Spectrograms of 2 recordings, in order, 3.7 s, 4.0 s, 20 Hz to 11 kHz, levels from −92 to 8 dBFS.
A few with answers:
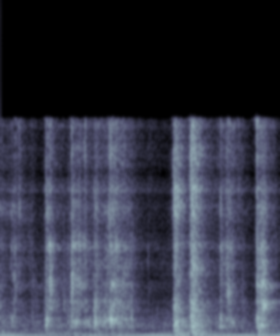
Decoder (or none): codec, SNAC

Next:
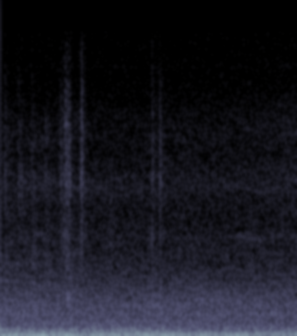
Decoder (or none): none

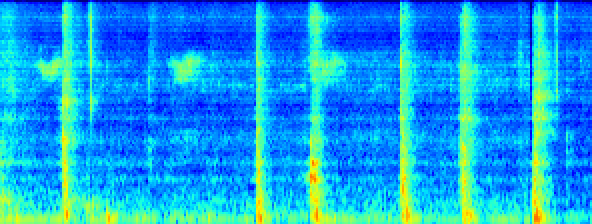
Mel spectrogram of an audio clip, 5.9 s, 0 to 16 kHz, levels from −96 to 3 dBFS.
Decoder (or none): codec, SNAC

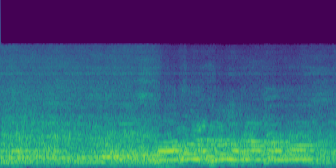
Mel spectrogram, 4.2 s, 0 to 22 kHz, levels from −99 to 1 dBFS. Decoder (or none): codec, SNAC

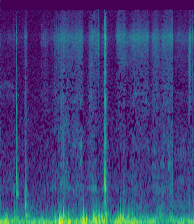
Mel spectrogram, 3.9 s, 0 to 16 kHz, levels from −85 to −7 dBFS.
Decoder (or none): none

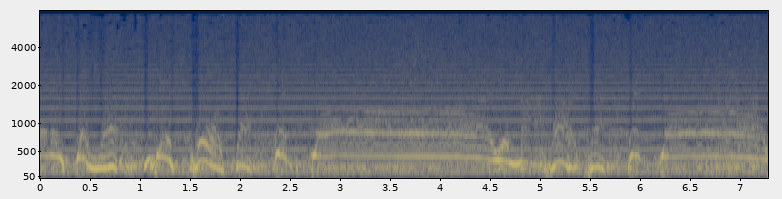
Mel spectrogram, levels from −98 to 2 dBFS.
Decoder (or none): none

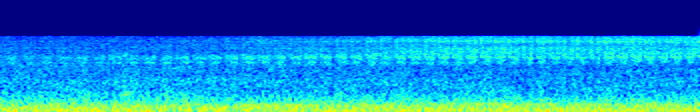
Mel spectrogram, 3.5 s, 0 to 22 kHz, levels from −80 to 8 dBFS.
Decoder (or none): none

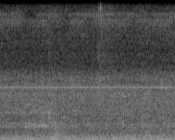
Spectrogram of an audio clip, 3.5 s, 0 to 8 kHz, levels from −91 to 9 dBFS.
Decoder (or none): none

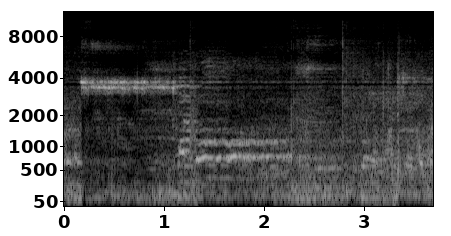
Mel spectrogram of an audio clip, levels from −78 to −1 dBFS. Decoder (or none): codec, SNAC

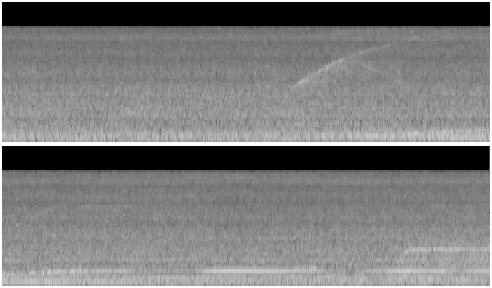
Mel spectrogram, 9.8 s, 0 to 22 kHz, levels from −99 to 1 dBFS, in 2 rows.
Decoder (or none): none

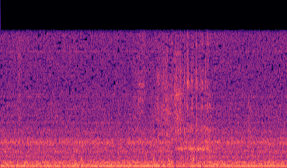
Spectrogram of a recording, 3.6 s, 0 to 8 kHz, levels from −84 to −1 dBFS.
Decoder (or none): none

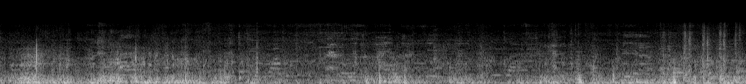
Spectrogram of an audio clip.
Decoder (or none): codec, SNAC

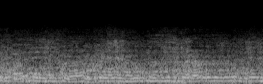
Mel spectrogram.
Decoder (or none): codec, SNAC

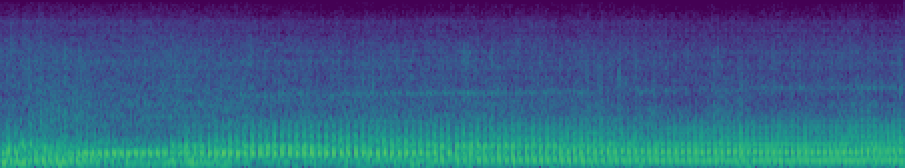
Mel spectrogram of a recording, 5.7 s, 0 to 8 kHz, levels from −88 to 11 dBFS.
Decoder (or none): none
